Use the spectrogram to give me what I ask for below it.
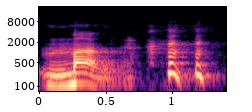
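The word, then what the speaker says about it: Hmong: And as a missionary for our church learning mung, which I did not expect, we were pretty uh surprised that if you guys know this language, it's H M O N G. The H is silent.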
